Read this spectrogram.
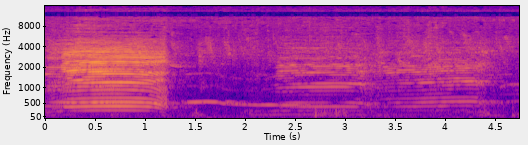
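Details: Cows grazing freely in pastures: one gives a loud, rich moo, then a longer, softer one that slowly falls in pitch.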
